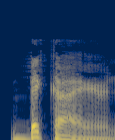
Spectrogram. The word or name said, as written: bickiron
